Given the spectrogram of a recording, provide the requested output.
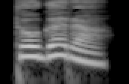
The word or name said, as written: ತೊಗರ್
